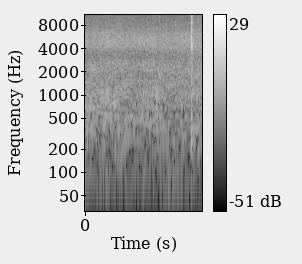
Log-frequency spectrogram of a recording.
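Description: A steady, low mechanical drone under the general noise of the ballpark, with no distinct knocks or pops.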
